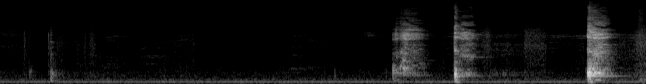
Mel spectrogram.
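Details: Three harsh, abrupt, barking coughs from an adult smoker after a quiet stretch; the cough comes while smoking.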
